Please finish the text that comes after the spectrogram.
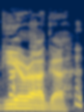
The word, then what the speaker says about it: Garaga: It's actually the Japanese pronunciation of Galaga. I guess that works out. Gieraga is the pronunciation.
